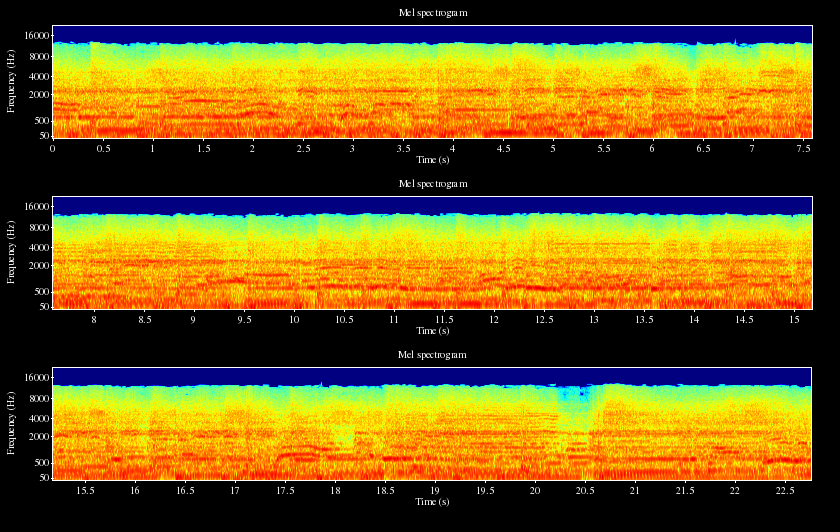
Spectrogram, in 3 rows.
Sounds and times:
Singing: 0:00.0 - 0:20.1
Inside, large room or hall: 0:00.0 - 0:22.7
Music: 0:00.0 - 0:22.7.

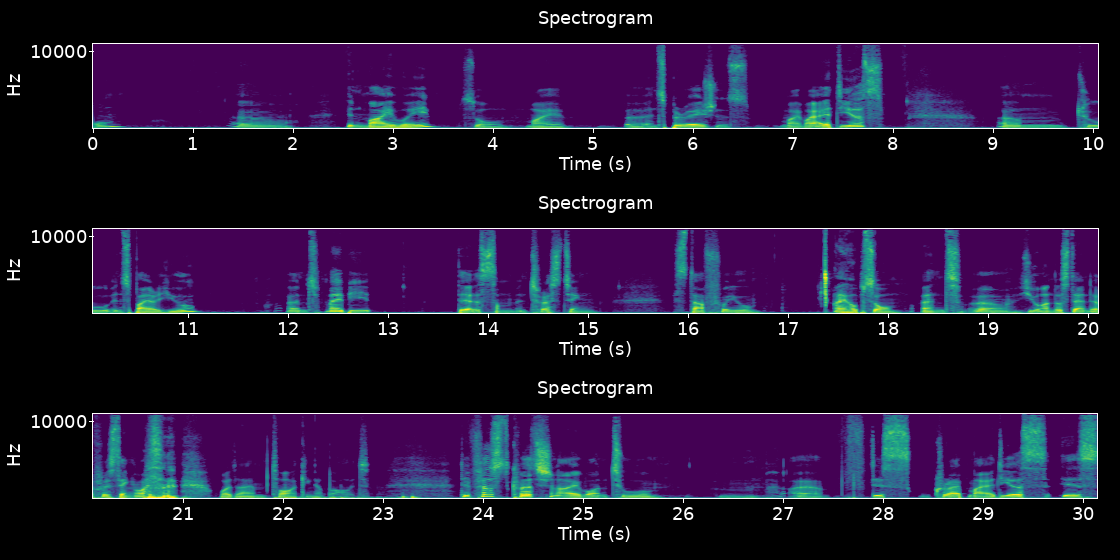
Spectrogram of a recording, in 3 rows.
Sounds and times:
Speech: 0:00.0 - 0:00.4, 0:01.4 - 0:08.0, 0:09.0 - 0:11.2, 0:11.9 - 0:12.8, 0:13.7 - 0:15.2, 0:15.9 - 0:16.8, 0:17.4 - 0:22.9, 0:23.8 - 0:25.8, 0:26.4 - 0:30.1.

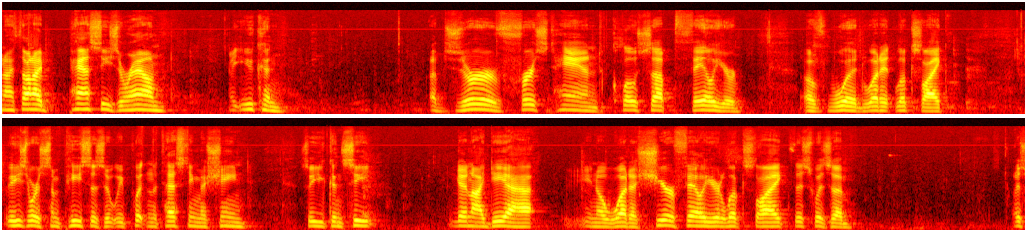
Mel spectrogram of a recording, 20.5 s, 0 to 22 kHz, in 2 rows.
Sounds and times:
Speech: 0:00.0 - 0:01.7, 0:02.3 - 0:02.9, 0:04.3 - 0:07.4, 0:08.0 - 0:09.5, 0:10.3 - 0:14.0, 0:14.7 - 0:18.8.

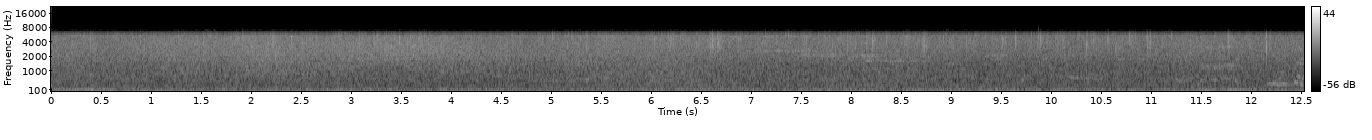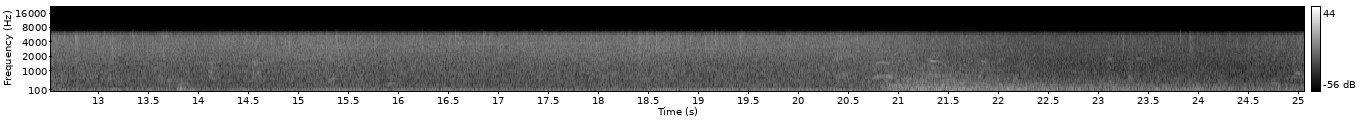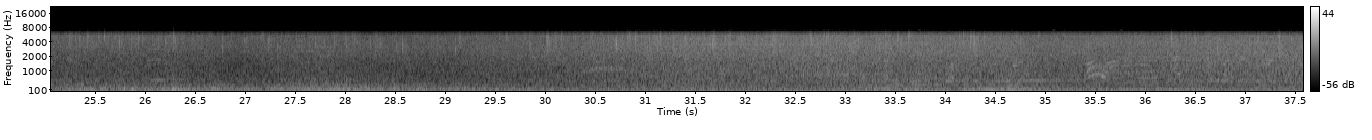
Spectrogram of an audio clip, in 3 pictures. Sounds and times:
Rain on surface: 0:00.0 - 0:37.5.

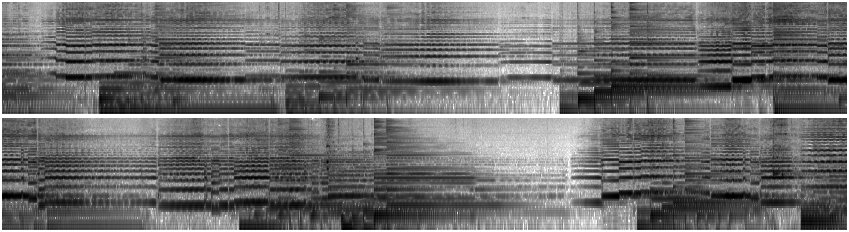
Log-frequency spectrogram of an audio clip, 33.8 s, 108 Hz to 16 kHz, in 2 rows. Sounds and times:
Violin, fiddle: 0:00.0 - 0:33.8.

